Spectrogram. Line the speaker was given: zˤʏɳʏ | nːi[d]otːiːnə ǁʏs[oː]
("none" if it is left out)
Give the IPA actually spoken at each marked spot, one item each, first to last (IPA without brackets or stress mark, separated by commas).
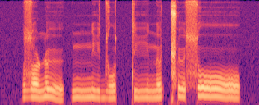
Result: d, oː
